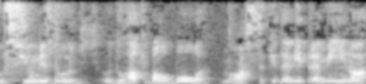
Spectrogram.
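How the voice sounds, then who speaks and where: Speaking at a fairly high pitch, the man has a dark, mellow tone. That tone stays dark and mellow throughout. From Belo Horizonte, Minas Gerais, Brazil. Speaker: comic book speaker. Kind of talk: talk. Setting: live stream. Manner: spontaneous, unscripted.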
